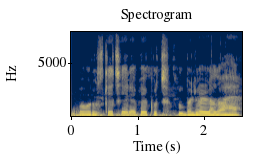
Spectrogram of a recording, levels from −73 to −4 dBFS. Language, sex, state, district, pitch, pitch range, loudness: Hindi, male, Uttar Pradesh, Saharanpur, 155 Hz, 145-160 Hz, -14 LUFS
